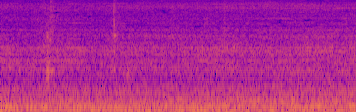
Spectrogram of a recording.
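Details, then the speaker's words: HVAC rooftop unit vacuum pump pulling down the refrigerant circuit after leak repair; steady even low drone holding pitch without gurgling or labouring, no sound change indicating air seepage — normal deep, leak-free vacuum. "oh man that's good that's we're in a deep vacuum right now I think we got it"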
